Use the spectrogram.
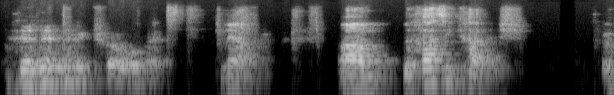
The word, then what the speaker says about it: Chatzi Kaddish: Now, the Chatzi Kaddish, or Chatzi Kaddish is the proper pronunciation.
